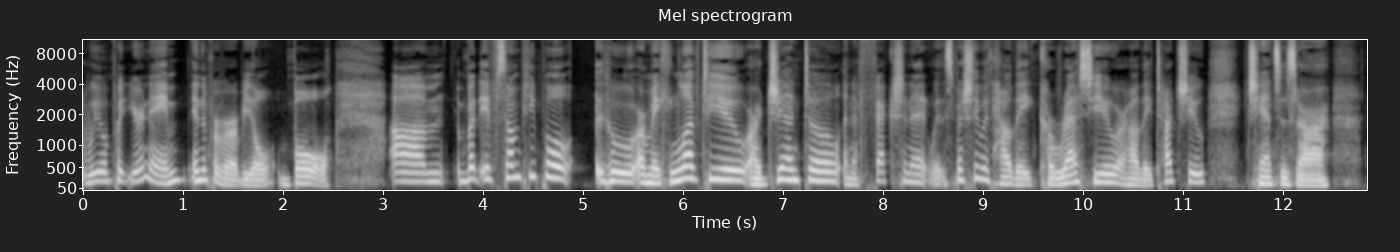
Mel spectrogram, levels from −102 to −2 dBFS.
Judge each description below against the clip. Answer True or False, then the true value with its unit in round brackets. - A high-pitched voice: True (195 Hz)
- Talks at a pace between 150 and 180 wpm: True (175 wpm)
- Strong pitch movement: True (7.3 semitones)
